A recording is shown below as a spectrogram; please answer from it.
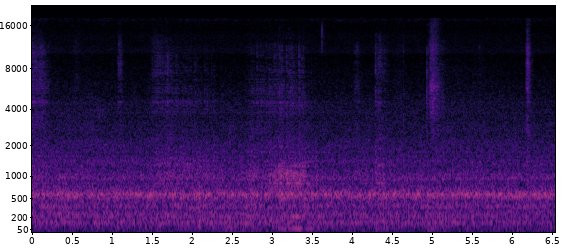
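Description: Felt-tip marker drawing on paper: a series of short, faint scratchy strokes, over a steady faint hum.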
